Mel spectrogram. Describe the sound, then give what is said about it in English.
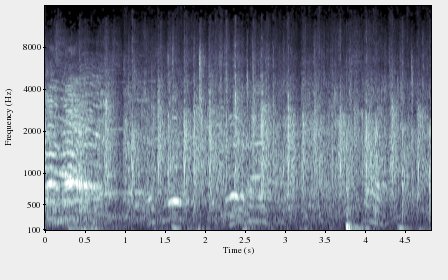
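A crowd claps in a dense, steady wash of applause, with voices shouting and cheering through it, loudest at the start and continuing energetically throughout. “Now that's worth you shouting right there.”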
